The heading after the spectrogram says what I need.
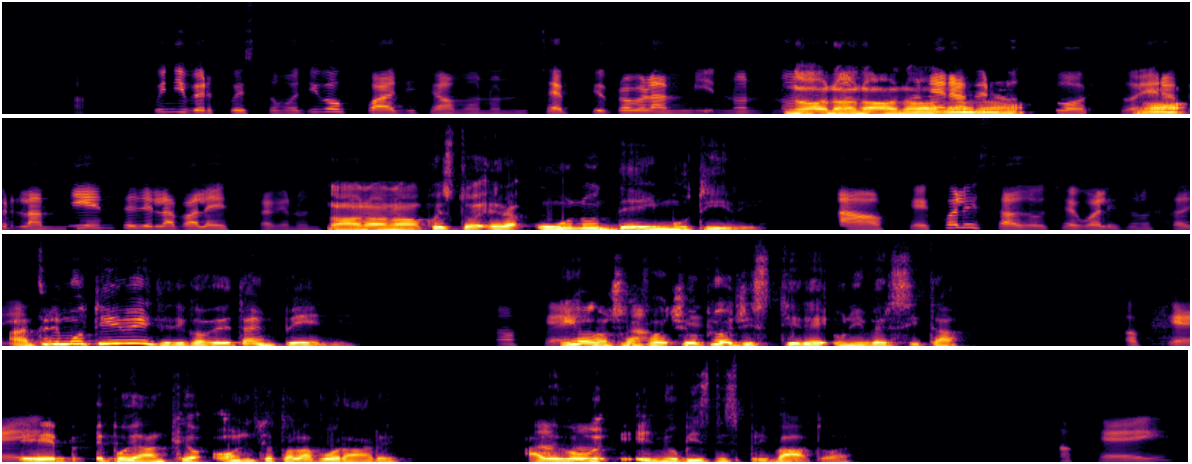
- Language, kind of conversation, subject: Italian, unstructured, Qual è il tuo sport preferito e perché?
- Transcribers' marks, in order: "proprio" said as "propio"; distorted speech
